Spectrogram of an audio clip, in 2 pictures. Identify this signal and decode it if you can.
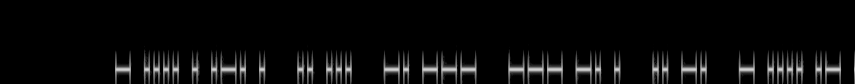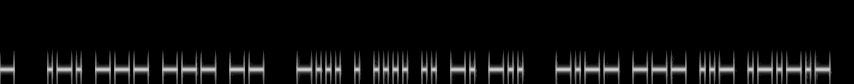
Morse code, heard as a keyed tone, about 25 wpm, 700 Hz. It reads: THERE IS NO ONE IN THAT ROOM BEHIND YOU.
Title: Sentences from Top 500 Words 25wpm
